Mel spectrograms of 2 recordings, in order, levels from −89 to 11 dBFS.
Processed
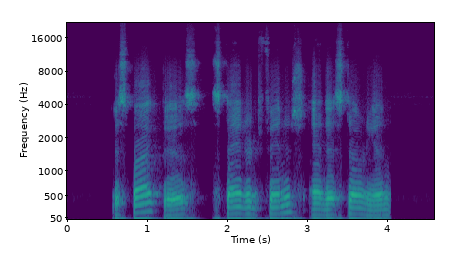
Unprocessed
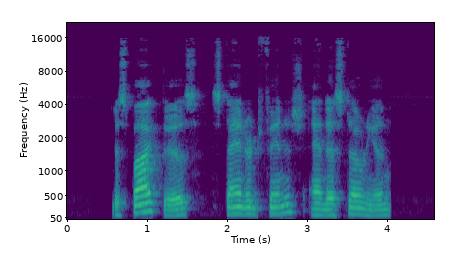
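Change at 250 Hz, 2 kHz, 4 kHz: −13.5, −17.0, −3.5 decibels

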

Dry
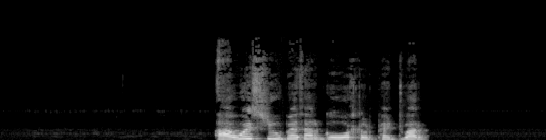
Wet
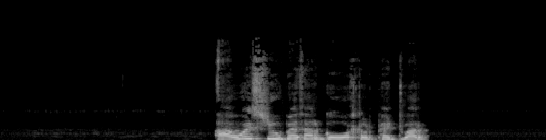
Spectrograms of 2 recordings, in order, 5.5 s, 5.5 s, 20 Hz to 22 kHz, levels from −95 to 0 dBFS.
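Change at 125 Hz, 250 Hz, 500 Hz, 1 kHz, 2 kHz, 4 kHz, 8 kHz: can't be measured, −7.0 dB, −9.0 dB, −11.5 dB, −10.5 dB, −3.5 dB, −3.0 dB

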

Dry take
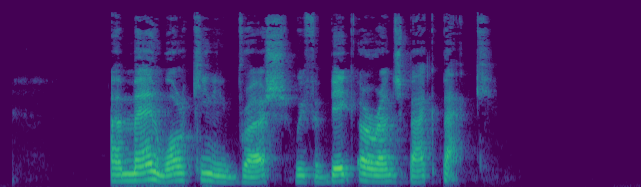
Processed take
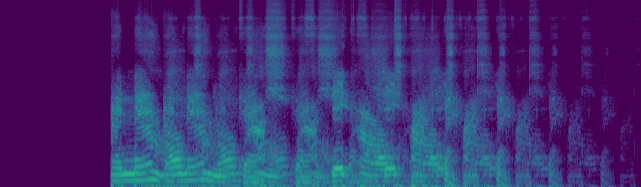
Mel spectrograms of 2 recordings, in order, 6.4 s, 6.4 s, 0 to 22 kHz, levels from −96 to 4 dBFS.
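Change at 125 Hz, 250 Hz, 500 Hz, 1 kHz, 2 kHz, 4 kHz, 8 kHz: −1.5, −8.5, −11.5, −10.5, −8.5, −12.5, −5.5 decibels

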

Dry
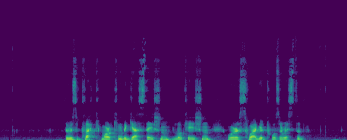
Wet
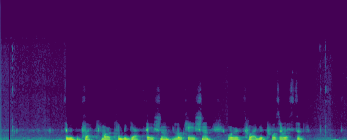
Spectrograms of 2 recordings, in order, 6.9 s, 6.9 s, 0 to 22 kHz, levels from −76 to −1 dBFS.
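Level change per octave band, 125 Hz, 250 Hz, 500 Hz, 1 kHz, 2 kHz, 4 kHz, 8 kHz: +6.5 dB, +6.0 dB, +1.5 dB, −5.0 dB, −7.5 dB, can't be measured, below −10 dB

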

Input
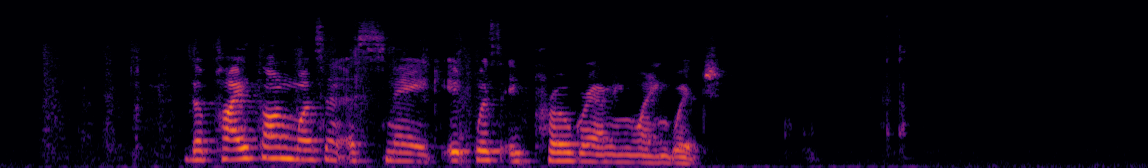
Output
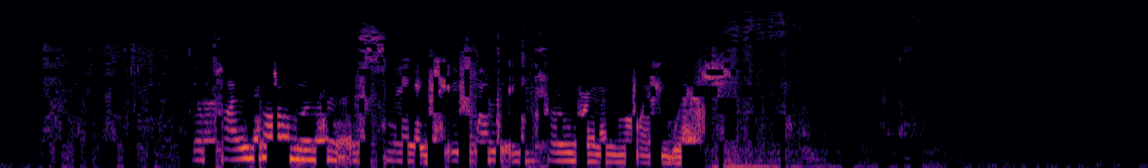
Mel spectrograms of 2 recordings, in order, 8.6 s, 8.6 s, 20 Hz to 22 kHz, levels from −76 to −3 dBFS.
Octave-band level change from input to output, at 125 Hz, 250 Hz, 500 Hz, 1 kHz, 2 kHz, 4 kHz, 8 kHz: −2.0, −3.0, −6.5, −6.0, −6.0, −1.5, +1.0 decibels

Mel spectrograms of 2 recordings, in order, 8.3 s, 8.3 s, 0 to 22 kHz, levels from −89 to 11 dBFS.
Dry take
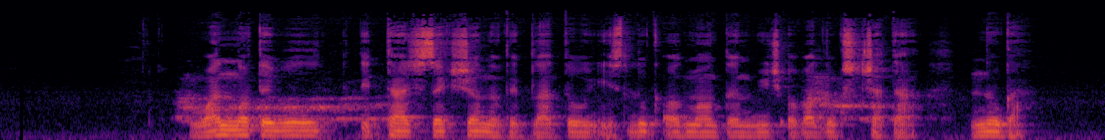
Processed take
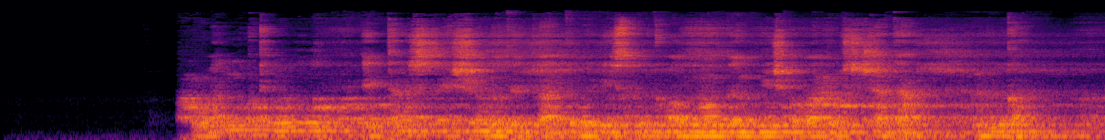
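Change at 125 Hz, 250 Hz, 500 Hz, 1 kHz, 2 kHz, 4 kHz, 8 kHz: +18.0, +14.5, +13.0, +15.0, +12.5, +12.0, +8.5 decibels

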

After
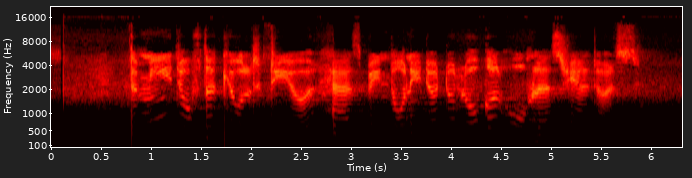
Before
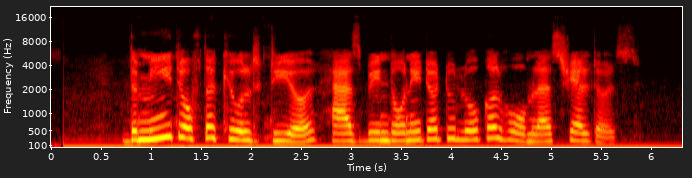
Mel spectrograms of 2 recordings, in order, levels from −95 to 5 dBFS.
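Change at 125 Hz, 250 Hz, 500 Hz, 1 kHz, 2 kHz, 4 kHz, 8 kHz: below −40 dB, below −40 dB, below −40 dB, −29.0 dB, −0.5 dB, +3.0 dB, can't be measured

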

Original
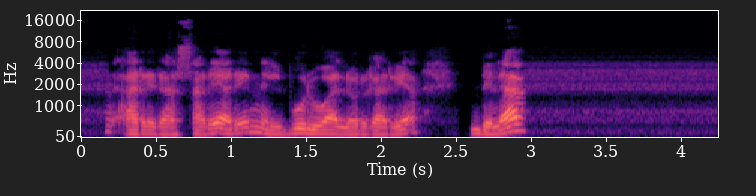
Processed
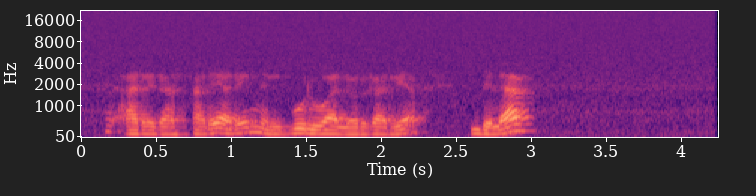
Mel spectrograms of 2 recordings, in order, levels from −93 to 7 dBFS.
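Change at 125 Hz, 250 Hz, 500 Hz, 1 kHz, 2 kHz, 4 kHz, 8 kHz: +9.5 dB, +7.5 dB, +6.5 dB, +6.5 dB, +4.0 dB, +2.0 dB, can't be measured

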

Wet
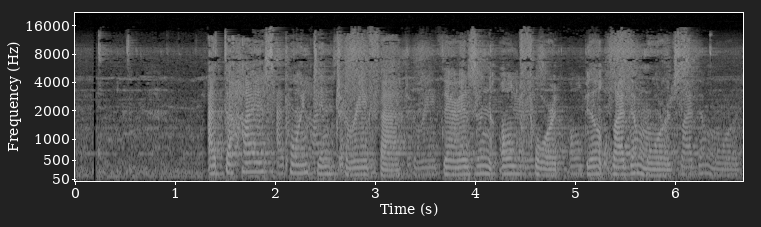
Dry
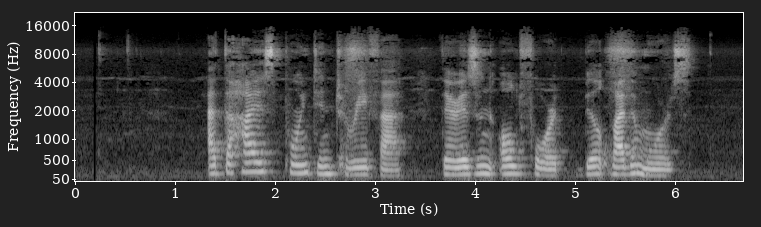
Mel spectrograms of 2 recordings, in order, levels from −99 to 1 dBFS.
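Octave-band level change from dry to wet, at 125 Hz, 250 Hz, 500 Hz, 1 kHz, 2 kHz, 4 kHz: −11.0, −14.0, −12.0, −9.0, −6.0, +2.5 decibels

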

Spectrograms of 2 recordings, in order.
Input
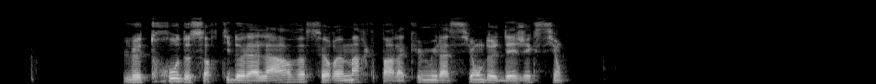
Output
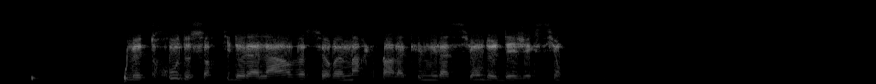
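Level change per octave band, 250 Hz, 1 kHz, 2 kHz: −40.0, −28.5, −7.0 decibels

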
